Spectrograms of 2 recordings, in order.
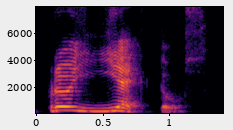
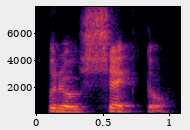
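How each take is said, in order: First: The y is pronounced like an English y. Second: The y is pronounced like an English sh. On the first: This is how many Latin American countries say it. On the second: This is how Argentina and Uruguay say it. "somente Argentina e Uruguai falam com sh"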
